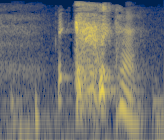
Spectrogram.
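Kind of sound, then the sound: human body sound, coughing and throat clearing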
